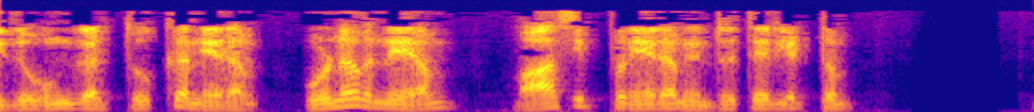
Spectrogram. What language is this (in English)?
Tamil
